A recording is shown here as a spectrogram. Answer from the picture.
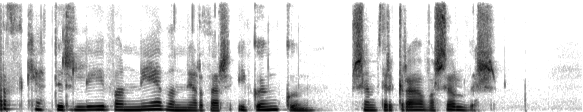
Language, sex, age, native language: Icelandic, female, 30-39, Icelandic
